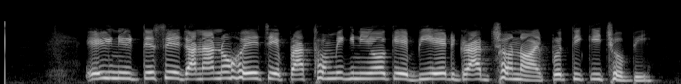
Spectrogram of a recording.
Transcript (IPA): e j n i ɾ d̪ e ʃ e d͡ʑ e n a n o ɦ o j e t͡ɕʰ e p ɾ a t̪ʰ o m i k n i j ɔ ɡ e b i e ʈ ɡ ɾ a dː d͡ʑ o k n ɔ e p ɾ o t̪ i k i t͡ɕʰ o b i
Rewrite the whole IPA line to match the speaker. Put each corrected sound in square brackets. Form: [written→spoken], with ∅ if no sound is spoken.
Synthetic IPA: e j n i ɾ d̪ e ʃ e d͡ʑ [e→a] n a n o ɦ o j e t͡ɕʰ e p ɾ a t̪ʰ o m i k n i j [ɔ→o] ɡ e b i e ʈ ɡ ɾ a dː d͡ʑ o [k→∅] n ɔ e p ɾ o t̪ i k i t͡ɕʰ o b i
